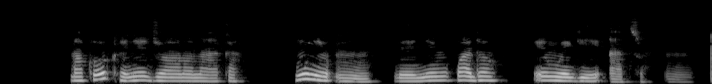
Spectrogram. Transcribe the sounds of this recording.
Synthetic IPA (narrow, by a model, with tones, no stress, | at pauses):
ma˨ko˦kʰe˨ɲe˦d͡ʒɔ˦ɾʊ˦na˨a˨ka˦ | ŋʷu˦ɲe˨m̩˨m̩˨ne˨ɲe˦ŋ̩˦kʷa˦dɔ˦ | ḛ˦ŋʷe˦ɡɪ˦a˨tʊ˨ | m̩˨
